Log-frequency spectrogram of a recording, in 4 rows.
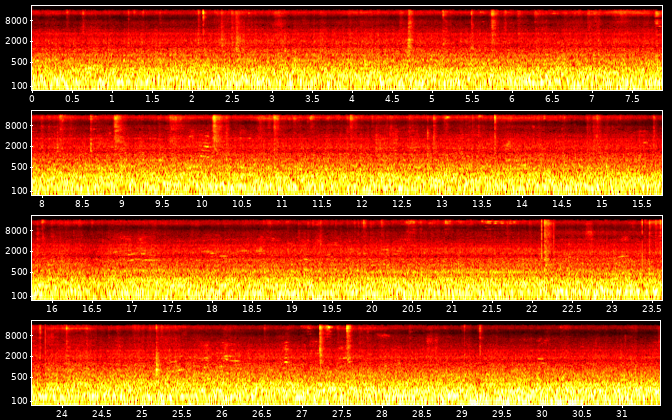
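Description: Steady low rumble of engine and airflow noise inside the cabin of an Airbus A319 airliner on its descent, heard from a window seat beside the engine.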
